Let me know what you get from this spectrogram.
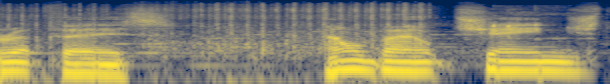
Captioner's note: birds wings fluttering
